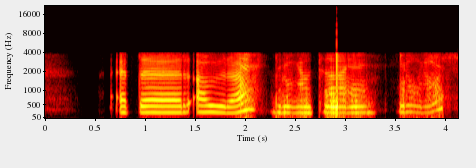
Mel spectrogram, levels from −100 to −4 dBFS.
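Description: A speech clip over a narrowband telephone link, with light G.726 ADPCM coding at 32 kbit/s passing roughly 200 Hz to 3.7 kHz. From 1.96 s to the end, the speech sinks under harsh, grinding distortion. This is a codec payload misread: the G.726 code words arrive in the wrong bit order, so the decoder rebuilds nonsense samples.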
